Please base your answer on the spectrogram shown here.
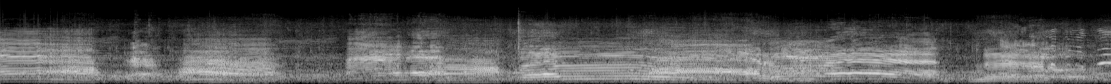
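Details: Calves let loose after branding on a plains cattle ranch call out almost continuously, with several overlapping, wavering moos and bawls at varying pitch and only brief gaps.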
